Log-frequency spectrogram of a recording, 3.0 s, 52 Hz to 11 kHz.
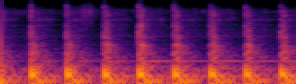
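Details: Peugeot 307 front end struck by hand: hollow knocks about three a second that feel like the front coming apart on cobblestone roads; loose brake caliper guide pin clacking in its bore.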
